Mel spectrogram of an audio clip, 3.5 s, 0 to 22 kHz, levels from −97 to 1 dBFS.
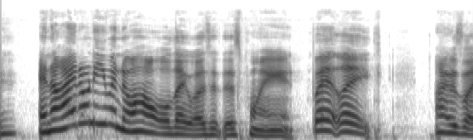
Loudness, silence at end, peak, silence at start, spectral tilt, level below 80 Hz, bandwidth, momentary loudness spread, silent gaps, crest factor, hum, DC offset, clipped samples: -20 LUFS; 0 s; -4 dBFS; 0 s; -5.5 dB/octave; -58 dBFS; 11.5 kHz; 8 LU; none; 16 dB; none; under 0.1%; under 0.1%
